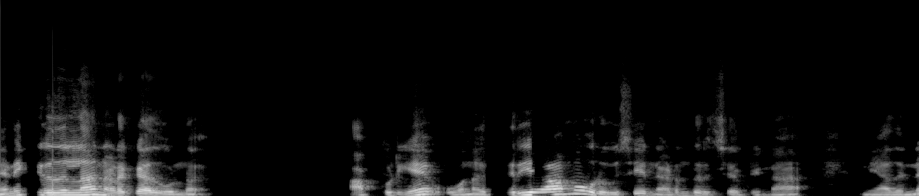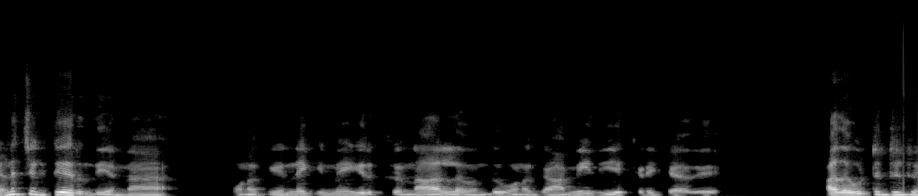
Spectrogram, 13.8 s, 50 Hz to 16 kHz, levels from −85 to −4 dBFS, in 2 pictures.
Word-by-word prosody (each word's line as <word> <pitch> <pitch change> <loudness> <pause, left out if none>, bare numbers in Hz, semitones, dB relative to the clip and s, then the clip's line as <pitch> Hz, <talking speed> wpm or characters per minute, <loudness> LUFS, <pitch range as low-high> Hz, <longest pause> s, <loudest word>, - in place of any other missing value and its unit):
நினைக்கிறதெல்லாம் 180 - +4
நடக்காது 140 -1 +3
1 110 +1 -4 1.3
அப்பிடியே 125 +9 -2 0.3
உனக்கு 110 +2 -5
தெரியாம 215 +7 +5
ஒரு 135 - +2
விஷயம் 125 +2 -7
நடந்துருச்சு 110 -2 -9
அப்பிடின்னா, 90 +2 -13 0.6
நீ 100 - -12
அத 100 0 -5
நினச்சிக்கிட்டே 205 -2 +4
இருந்தீயன்னா, 105 - -4 0.7
உனக்கு 105 0 -7
என்னைக்குமே 140 +1 -7
இருக்கிற 120 -1 -7
நாள்ல 110 +1 0
வந்து 95 +8 -6
உனக்கு 95 0 -8
அமைதியே 130 -2 -3
கிடைக்காது. 90 -3 -8 1.0
அத 125 - +7
விட்டுடிட்டு 190 +5 +2
125 Hz, 105 wpm, -25 LUFS, 105-180 Hz, 1.3 s, அத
